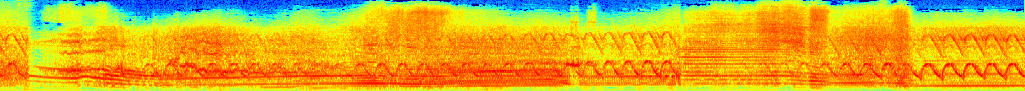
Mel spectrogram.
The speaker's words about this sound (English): So now we're just watching a car chase. They wanted to have it sound just like the people would hear as they're doing the chase. So the audience is hearing the car, the motorcycle sounds, no music. I think it's a really great effect.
